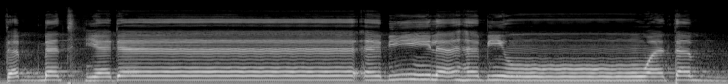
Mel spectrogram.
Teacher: Nah, seperti ayat kedua daripada surat Al-Lahab tersebut. Tapi yang benar adalah ditahan terlebih dahulu baru kemudian dipantulkan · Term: qalqalah akbar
